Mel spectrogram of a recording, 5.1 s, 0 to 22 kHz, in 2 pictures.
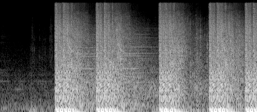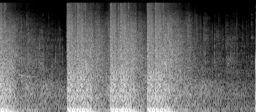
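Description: Loud, evenly spaced gunshots in Resident Evil Revelations 2, about eight sharp blasts fired one after another in a steady rhythm with brief gaps between.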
